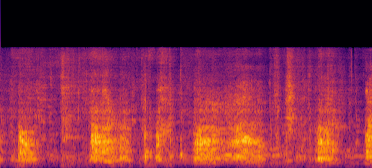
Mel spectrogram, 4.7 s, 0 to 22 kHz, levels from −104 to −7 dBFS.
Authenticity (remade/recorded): remade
